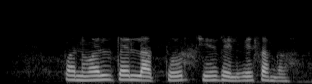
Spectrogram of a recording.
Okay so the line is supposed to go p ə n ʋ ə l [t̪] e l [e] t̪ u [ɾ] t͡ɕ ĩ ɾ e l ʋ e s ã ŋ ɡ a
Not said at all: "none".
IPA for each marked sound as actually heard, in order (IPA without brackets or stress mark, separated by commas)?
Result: t̪, a, ɾ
